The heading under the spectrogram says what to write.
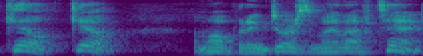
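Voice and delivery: high, super excited, bursting with excitement. Retelling a phone call to a teacher: imitating own super excited call. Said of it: "I was super excited".

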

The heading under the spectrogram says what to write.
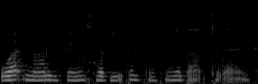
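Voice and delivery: put-on seductive, sultry, breathy-style voice. Asked to let the host hear it, the guest gives their phone sex voice. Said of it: "Let me hear your phone sex voice".

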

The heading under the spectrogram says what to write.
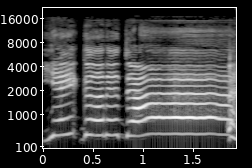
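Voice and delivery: mock very high, loud scream, "die" drawn out. Recounting being pushed down the hill on a snowboard, retelling her scream. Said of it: "screamed after me".

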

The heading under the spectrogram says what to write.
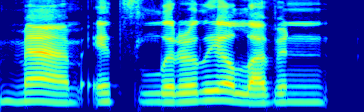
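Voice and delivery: normal talking voice

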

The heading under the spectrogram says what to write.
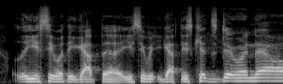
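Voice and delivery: ordinary delivery

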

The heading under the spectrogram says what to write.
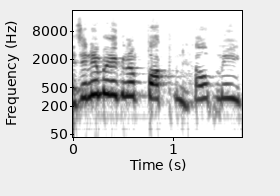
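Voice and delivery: very high, loud shrieking scream. Acting out a bleeding man in an emergency room, imitating someone screaming. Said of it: "he's like screaming".

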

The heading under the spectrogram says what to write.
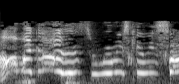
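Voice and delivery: frantic, very high put-on old woman's voice. Retelling a stranger's reaction to his solved rubik's cube, imitating an old lady freaking out. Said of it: "She started freaking the hell out".

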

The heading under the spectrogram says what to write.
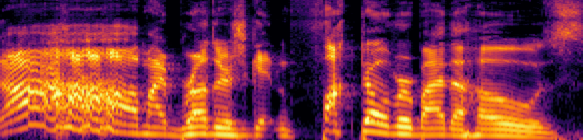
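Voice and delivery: acted, crazed speech through maniacal cackling laughter. Retelling a video of a laughing toddler: imitating maniacal laughing. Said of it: "she's laughing maniacally".

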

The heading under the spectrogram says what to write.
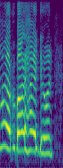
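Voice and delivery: high, bright, cheery, chirpy voice.

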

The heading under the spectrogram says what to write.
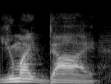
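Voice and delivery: mock gleeful, happy menace. Retelling a film villain's threat to the hero: imitating a gleeful threat. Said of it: "happy to".

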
